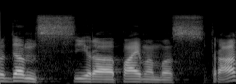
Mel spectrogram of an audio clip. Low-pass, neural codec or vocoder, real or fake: 10.8 kHz; none; real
